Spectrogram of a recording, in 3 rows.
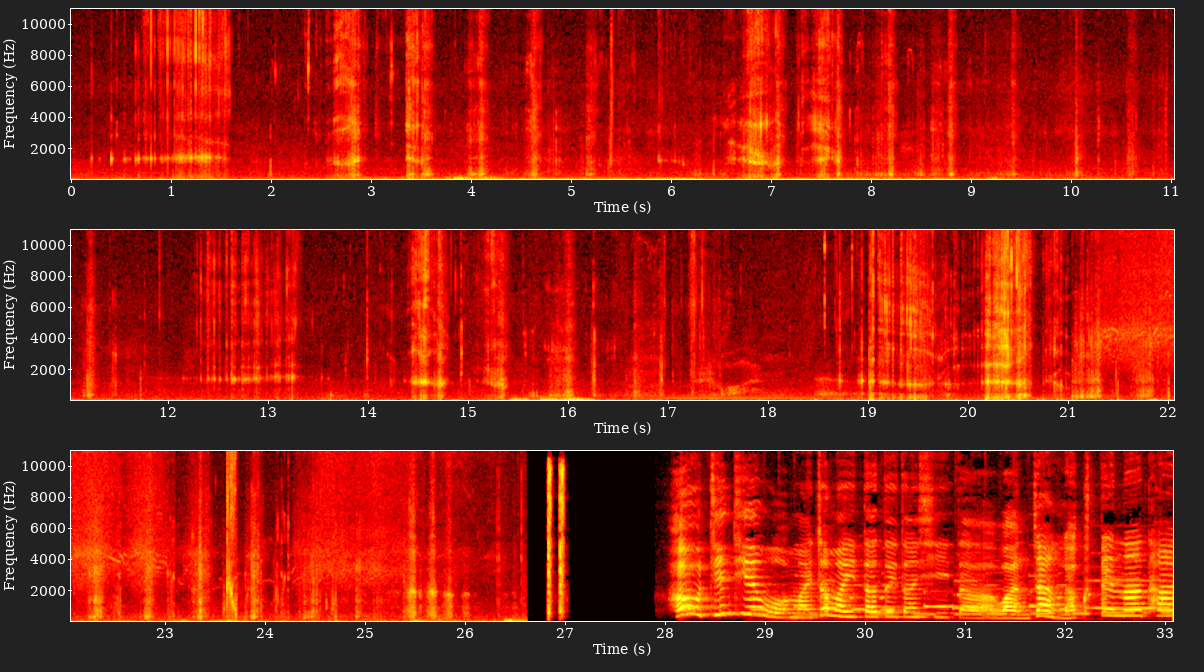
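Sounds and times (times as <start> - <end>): crunching and chewing candy: 0.2 - 17.5, 18.5 - 25.8.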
